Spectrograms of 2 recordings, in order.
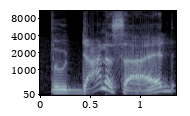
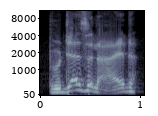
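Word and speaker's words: budesonide: has pushed unproven me uh you know remedies like a steroid called budanocide I'm sorry budanide got to say it right uh an antibiotic called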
